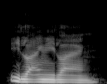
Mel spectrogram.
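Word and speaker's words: ylang-ylang: one that I've been using recently is called elang elang it's spelled y l a n g and this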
